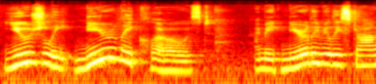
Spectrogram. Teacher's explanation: we still should use a continuation rise when we've got something coming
